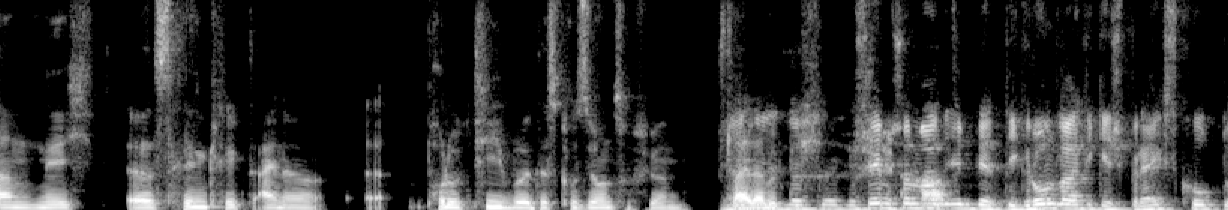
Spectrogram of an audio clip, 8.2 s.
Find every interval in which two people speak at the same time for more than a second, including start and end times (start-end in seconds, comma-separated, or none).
4.8-6.4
